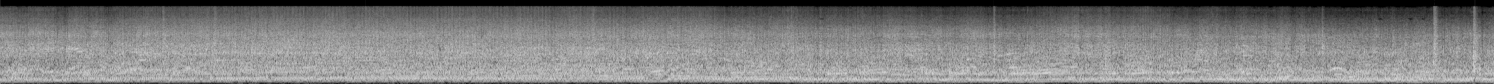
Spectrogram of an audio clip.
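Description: Motorcycle and scooter engines running and revving, their pitch rising and falling again and again.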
